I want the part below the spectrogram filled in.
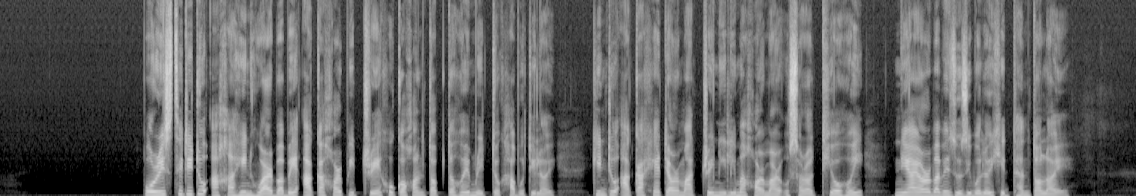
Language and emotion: Assamese, neutral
